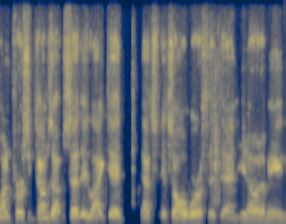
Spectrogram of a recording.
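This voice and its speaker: Speaking at a fairly quick pace, a man has an unremarkable speaking voice. His pitch varies in an ordinary way. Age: 60s. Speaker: punk musician. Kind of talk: casual interview.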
